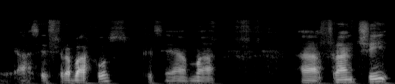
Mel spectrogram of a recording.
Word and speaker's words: Franchi: Franchi, se los pronunciamos a la Argentina.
